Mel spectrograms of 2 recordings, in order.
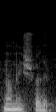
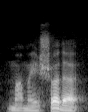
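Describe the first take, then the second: First: The voice is light and gentle, like a child's. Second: The voice is deep, loud and booming. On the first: He is speaking to his mother. "ну вот как у тебя" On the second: He is speaking to the demigods. "У него голос гремит, как тучи, как гром"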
